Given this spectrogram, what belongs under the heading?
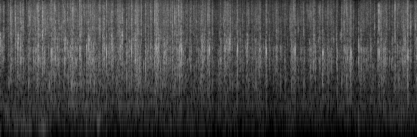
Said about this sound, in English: So I'd ask you to please give a round of applause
